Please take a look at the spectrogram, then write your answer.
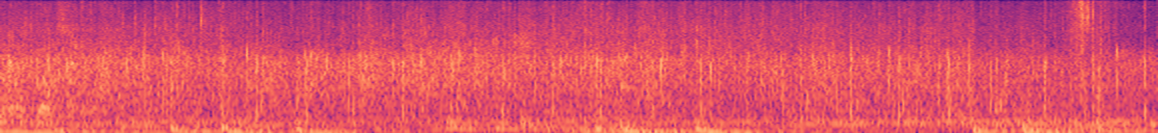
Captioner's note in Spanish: Aplausos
